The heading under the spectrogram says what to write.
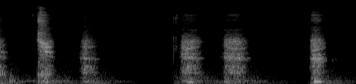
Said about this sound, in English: And now it's too sensitive. See? I want it to not get my mouth breathing.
